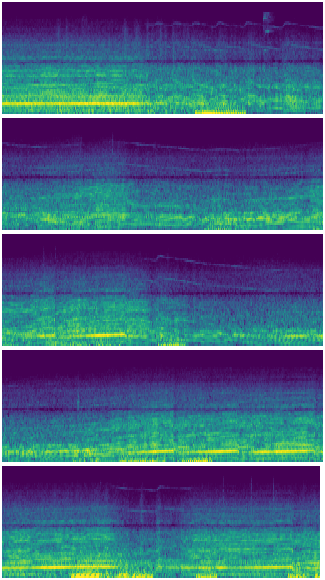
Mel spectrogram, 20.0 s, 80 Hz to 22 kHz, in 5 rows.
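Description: Formula 1 car engine in the F1 26 racing game, a steady high-pitched whine rising and falling through gear changes over a continuous game soundtrack, loud and unbroken with no talk.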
